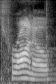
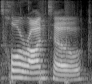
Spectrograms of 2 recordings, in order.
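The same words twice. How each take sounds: First: The T sounds are dropped and the word is clipped. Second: Every T sound in the word is clearly pronounced. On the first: This is how Canadians say it. The speaker calls it right. "Nobody here says it with all the T's" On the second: This is how Americans say it. The speaker calls it wrong. "people like say it like that in, in America"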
